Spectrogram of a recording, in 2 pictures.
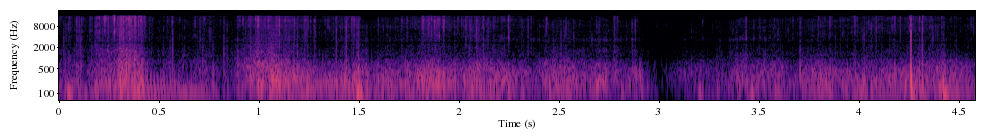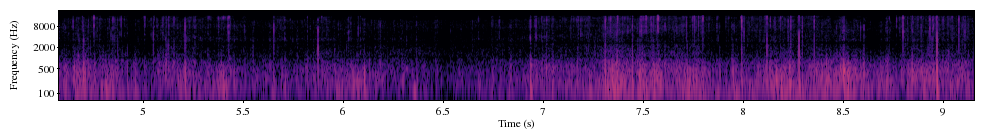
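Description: Long red nails pinch, scratch and rub a small blue foam windscreen ball on a recorder's mic capsule. The result is a close, muffled, low rumbling rustle with dense crackly scratches, briefly dropping quiet around the three-second mark before the rubbing resumes.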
